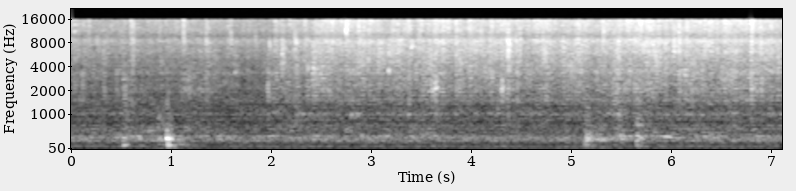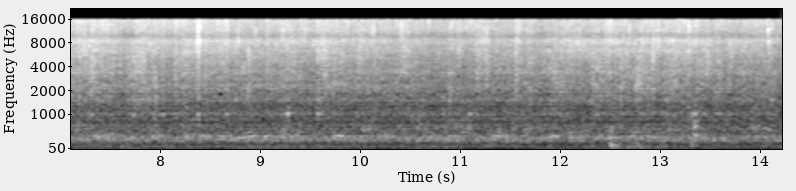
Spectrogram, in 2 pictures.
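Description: Chopped onions sizzling in hot oil in a nonstick frying pan as they are sautéed and stirred with a silicone spatula, with one sharp knock about a second in.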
